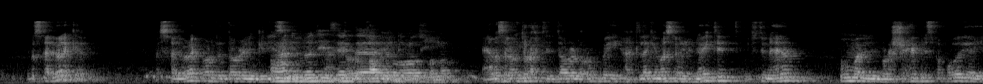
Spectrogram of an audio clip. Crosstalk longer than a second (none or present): present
